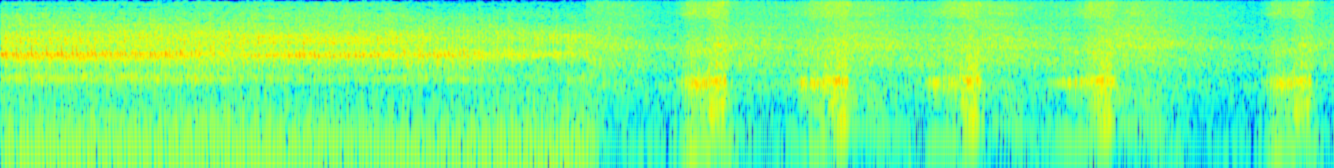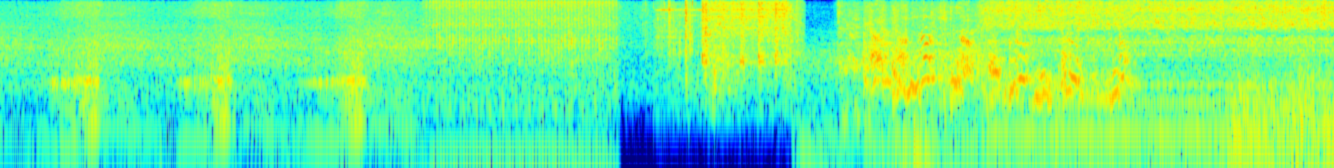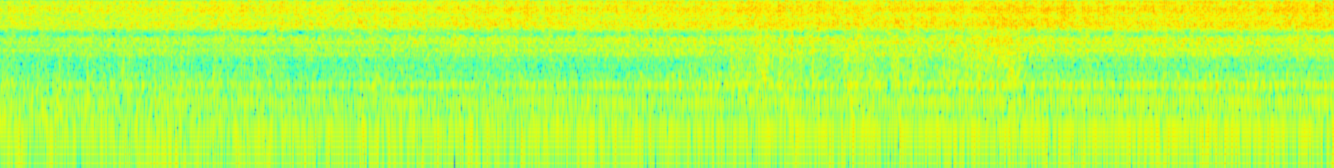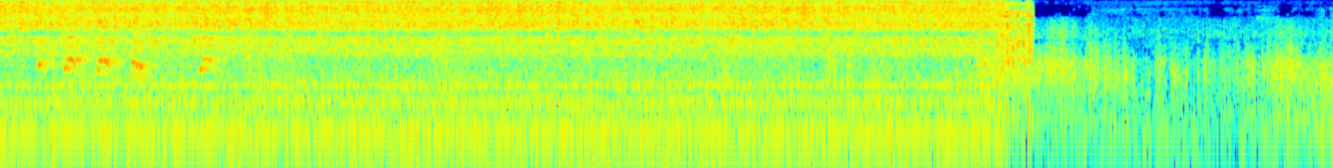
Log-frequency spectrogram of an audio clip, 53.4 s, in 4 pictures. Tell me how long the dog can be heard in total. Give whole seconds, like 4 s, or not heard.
5 s.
